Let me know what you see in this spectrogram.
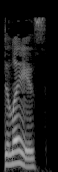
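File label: "delays", British English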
